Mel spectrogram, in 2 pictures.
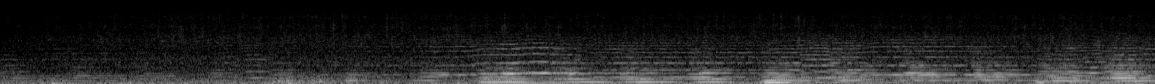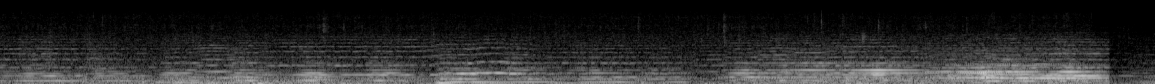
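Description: Steady rain pours over a cemetery in a continuous, dense patter that swells slightly in places, with sustained low tonal sounds running beneath it.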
